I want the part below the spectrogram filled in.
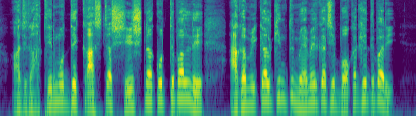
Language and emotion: Bengali, fearful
